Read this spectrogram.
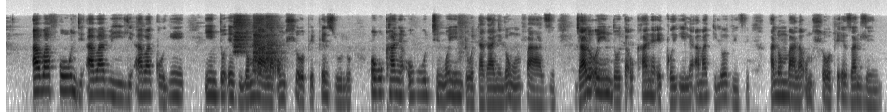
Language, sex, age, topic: North Ndebele, male, 36-49, education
